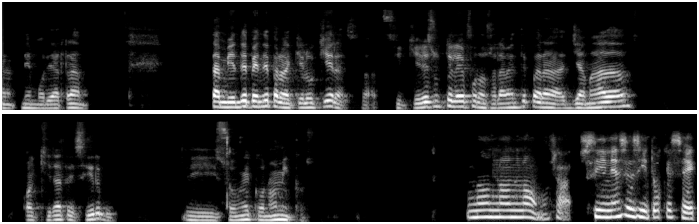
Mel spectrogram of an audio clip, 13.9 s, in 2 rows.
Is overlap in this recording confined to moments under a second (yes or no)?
yes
